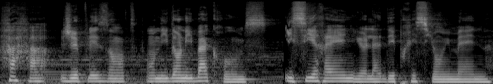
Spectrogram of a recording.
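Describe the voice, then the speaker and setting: Woman as robot vlogger, low robotic voice, deadpan, calm, scripted narration, soft background music. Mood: deadpan, matter-of-fact. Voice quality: synthetic robot voice. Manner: deadpan, measured. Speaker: channel host. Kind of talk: scripted narration in a fictional vlog.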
